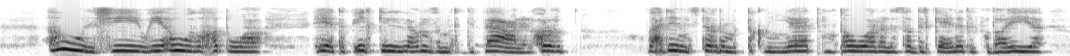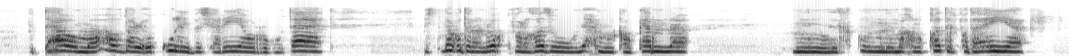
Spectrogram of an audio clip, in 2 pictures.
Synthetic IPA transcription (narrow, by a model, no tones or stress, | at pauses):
ʔawːalʃiːwhɪjːʔawːalxɑt̪ˤwɑ | hɪjːat̪afʕiːlkʊlːʕʊnzˤɨmad̪ːɪfaːʕʕalalʔɑɾˤd̪ˤ | wbaʕd̪eːnːɪst̪axd̪ɪmɪt̪ːɑqnɪjːaːt̪mʊt̪ˤɑwːɑɾˤɑlɪsˤɑd̪ːɪlkaːʔɪnaːt̪ɪlfɑd̪ˤɑːʔɪjːa | b̥ɪt̪ːaʕaːwʊnmːaʕʔɑfd̪ˤɑlʕʊquːlɪlbaʃaɾɪjːawɪrˤːʊbuːt̪aːt̪ | bɪʃnɪʕd̪ɑɾˤʔɪnwaqːɪfɪlɣazwwɪnɪħmʊlkawkabna | mɪnmɪnɪlmaxluːqɑːt̪ɪlfɑd̪ˤɑːʔɪjːa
